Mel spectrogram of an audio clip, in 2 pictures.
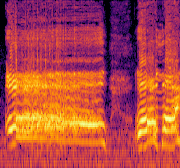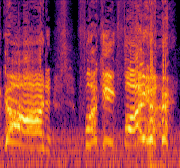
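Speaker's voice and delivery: high, loud panicked shrieking; panicked scream. Retold or imitated. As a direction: scream in shock at the fire. Retelling discovering PC on fire.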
